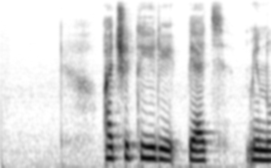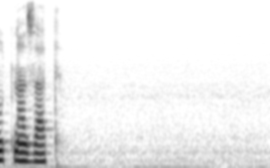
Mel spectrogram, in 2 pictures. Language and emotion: Russian, neutral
